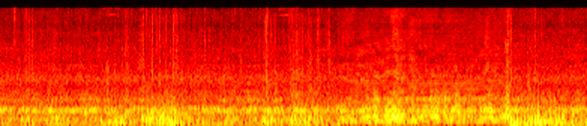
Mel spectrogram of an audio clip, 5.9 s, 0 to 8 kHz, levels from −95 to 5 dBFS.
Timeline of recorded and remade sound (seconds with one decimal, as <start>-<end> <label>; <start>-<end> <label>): 0.0-3.4 recorded; 3.4-5.1 remade; 5.1-5.9 recorded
